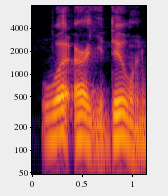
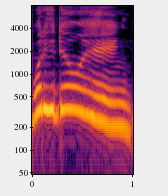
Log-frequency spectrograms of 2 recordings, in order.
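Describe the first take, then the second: First: It sounds demanding and controlling. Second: It sounds curious and friendly.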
